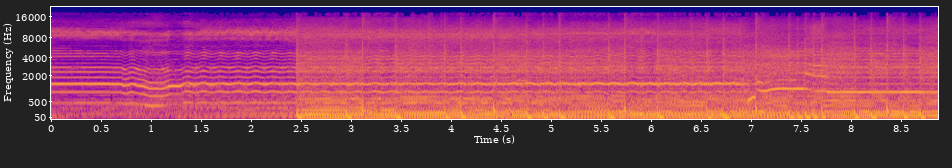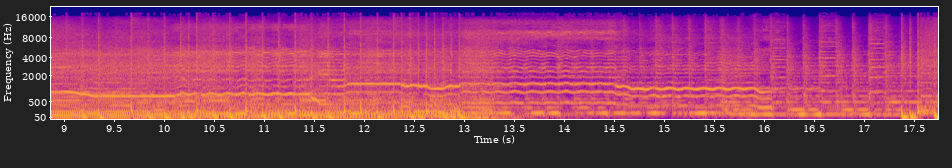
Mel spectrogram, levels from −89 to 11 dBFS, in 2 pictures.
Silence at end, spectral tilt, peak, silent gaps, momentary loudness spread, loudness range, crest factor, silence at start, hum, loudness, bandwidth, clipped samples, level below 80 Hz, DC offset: 0 s; -4 dB/octave; 0 dBFS; none; 5 LU; 3 LU; 12 dB; 0 s; none; -12 LUFS; 18 kHz; under 0.1%; -20 dBFS; under 0.1%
